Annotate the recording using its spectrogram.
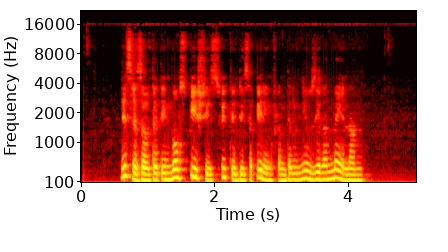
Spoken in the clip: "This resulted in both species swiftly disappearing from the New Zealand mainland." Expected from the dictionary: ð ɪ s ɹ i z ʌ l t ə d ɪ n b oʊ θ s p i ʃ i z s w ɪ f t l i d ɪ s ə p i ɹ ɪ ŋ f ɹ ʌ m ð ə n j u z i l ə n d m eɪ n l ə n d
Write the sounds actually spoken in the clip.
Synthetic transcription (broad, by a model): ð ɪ s ɹ i z ʌ l t ə d ɪ n b oʊ θ s p i ʃ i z s w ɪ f t l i d ɪ s ə p i ɹ ɪ ŋ f ɹ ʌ m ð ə n j u z i l ə n d m eɪ n l ə n d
